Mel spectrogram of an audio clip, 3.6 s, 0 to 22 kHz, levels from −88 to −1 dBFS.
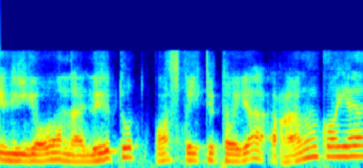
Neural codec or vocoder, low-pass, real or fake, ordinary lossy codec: codec, 16 kHz, 1 kbps, FreqCodec, smaller model; 7.2 kHz; fake; AAC, 32 kbps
